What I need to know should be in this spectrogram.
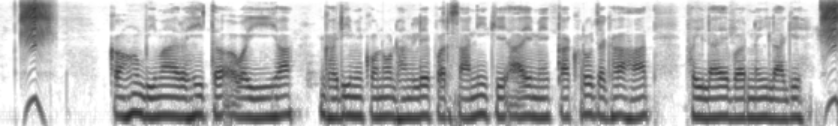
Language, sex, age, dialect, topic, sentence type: Chhattisgarhi, male, 31-35, Northern/Bhandar, banking, statement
